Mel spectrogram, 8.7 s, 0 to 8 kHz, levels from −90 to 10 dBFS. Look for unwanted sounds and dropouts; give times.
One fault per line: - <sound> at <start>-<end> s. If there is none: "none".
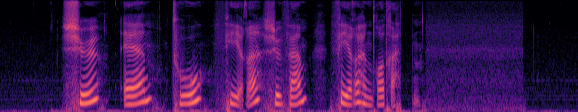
none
